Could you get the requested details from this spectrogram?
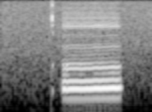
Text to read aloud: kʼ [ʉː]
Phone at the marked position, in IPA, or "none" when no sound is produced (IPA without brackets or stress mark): əː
